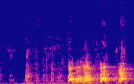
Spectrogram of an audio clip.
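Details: Big golden retriever kept as a family dog, playing hard, gives three short, rough, grunt-like bursts about half a second apart, preceded by soft shuffling noises.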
